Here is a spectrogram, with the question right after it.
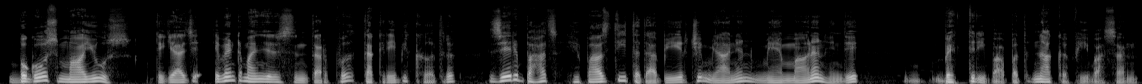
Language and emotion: Kashmiri, sad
